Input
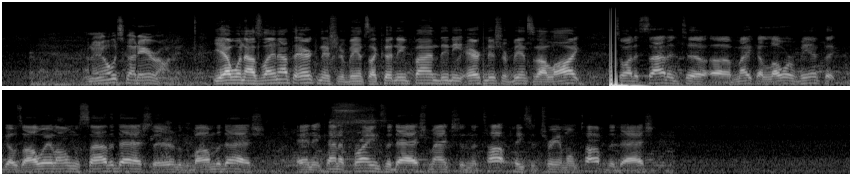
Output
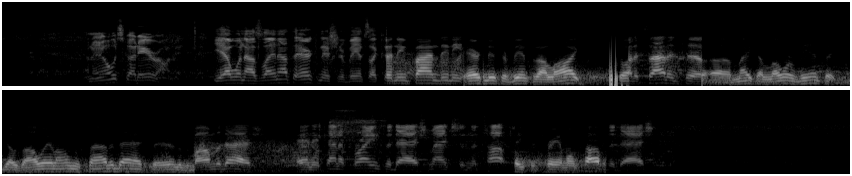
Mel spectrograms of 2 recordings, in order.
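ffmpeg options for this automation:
-af "asetnsamples=n=441:p=0,asendcmd='3.85 bandpass f 1100;4.62 bandpass f 400;6.27 bandpass f 1500;7 bandpass f 310;10.4 bandpass f 1300;11.65 bandpass f 3200;13.61 bandpass f 560;14.52 bandpass f 3200',bandpass=f=4300:t=q:w=1.9:csg=0"

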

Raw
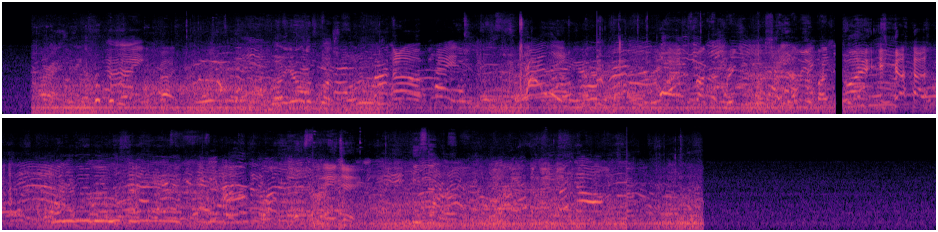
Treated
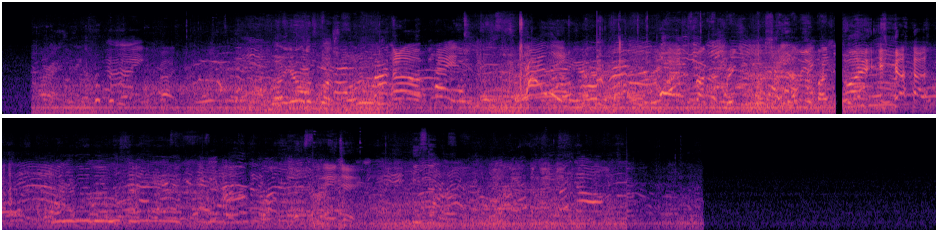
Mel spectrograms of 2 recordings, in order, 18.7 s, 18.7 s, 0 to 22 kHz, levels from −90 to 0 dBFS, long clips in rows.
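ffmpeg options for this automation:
-af "volume=1.68,afade=t=in:st=2.15:d=0.89:silence=0.375837,afade=t=out:st=8.95:d=0.6:silence=0.375837,afade=t=out:st=15.4:d=0.41:silence=0.421697"

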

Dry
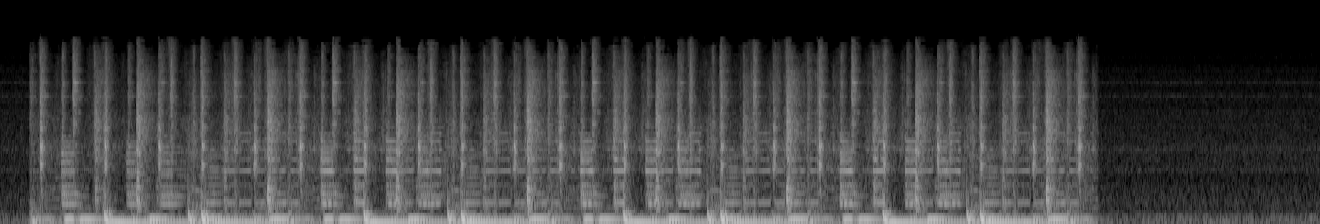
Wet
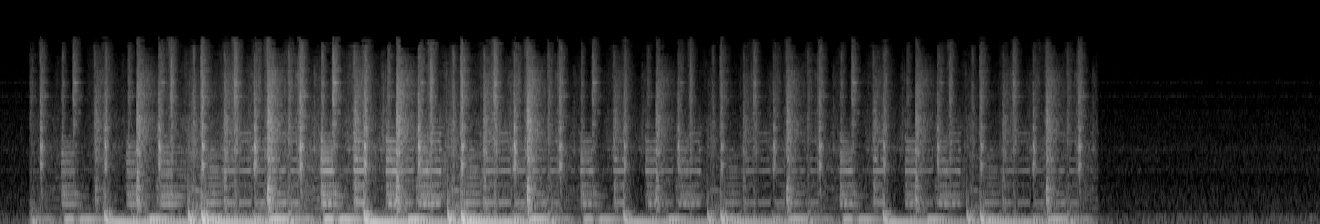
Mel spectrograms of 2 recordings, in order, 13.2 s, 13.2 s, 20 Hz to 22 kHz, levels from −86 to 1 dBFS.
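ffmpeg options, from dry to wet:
-af "volume=1.26,afade=t=in:st=0.85:d=1.09:silence=0.446684,afade=t=out:st=5.14:d=0.6:silence=0.398107"

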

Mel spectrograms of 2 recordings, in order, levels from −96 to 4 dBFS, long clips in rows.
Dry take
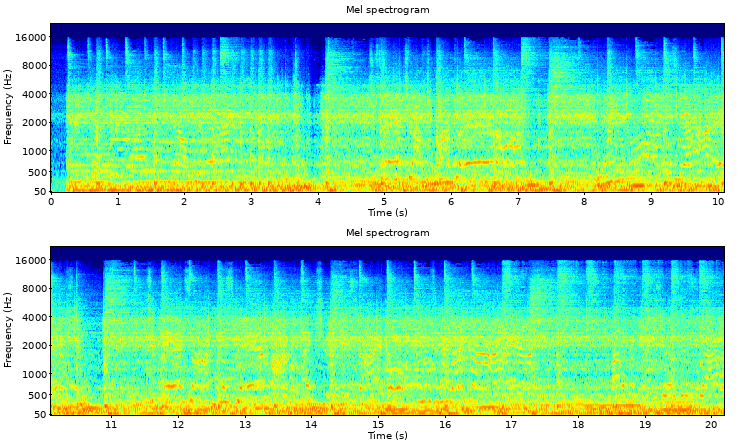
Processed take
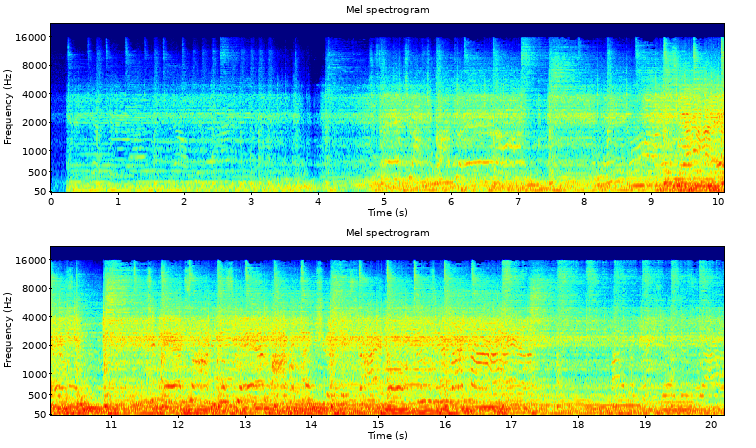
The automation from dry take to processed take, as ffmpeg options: -af "volume=2.99,afade=t=in:st=4.49:d=0.66:silence=0.334965,afade=t=in:st=8.72:d=0.86:silence=0.251189,afade=t=out:st=16.7:d=0.87:silence=0.473151"

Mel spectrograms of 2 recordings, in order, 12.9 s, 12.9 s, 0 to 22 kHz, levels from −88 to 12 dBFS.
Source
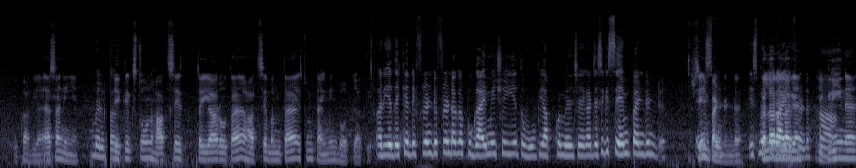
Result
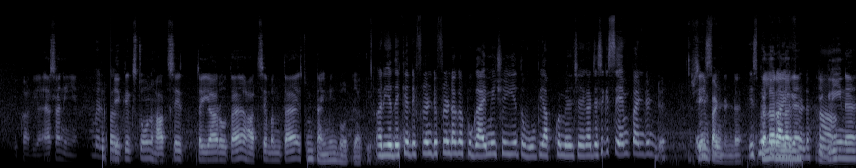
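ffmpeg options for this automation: -af "asetnsamples=n=441:p=0,asendcmd='1.54 highpass f 390;4.62 highpass f 110;6 highpass f 330;9.04 highpass f 710;9.83 highpass f 250;11.22 highpass f 85;12.04 highpass f 220',highpass=1200"

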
